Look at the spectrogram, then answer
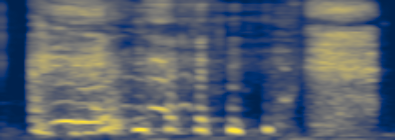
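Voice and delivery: squealing high laugh; high shrieking laugh. Real, not acted. Storyteller shrieking with laughter at his own punchline.

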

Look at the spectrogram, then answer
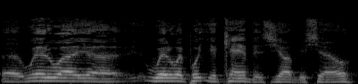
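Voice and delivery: a low, lightly voiced impression. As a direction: drop the voice for a mild impression. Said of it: "your impression's better than mine".

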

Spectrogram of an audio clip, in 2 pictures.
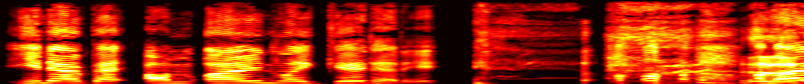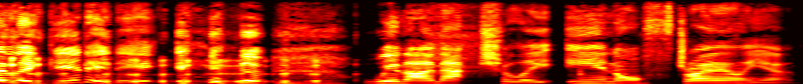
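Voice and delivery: amused, drawn-out Australian imitation; Australian accent. Shown as a demonstration. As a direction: play at being Australian, laughing partway. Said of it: "doing my Australian accent for you".

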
